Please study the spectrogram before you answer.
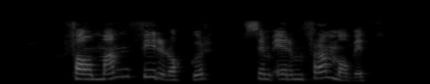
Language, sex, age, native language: Icelandic, female, 50-59, Icelandic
